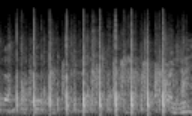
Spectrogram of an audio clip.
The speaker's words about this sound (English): Let's welcome him with applause.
